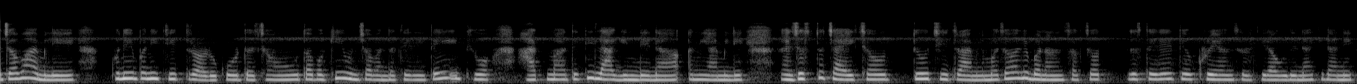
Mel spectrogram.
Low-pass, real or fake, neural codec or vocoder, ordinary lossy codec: 7.2 kHz; real; none; none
